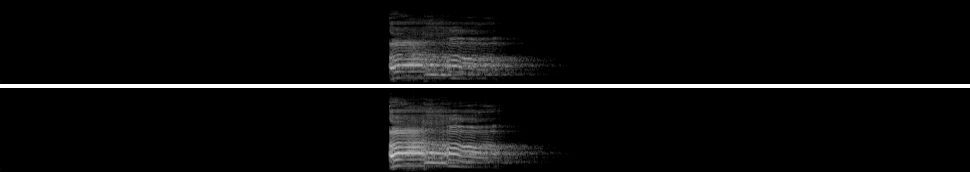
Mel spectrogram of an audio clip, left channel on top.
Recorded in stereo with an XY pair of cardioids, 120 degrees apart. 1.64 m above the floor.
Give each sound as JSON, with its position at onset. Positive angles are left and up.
{"t": 3.9, "sound": "a scream", "azimuth_deg": -50, "distance_m": 1.4}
